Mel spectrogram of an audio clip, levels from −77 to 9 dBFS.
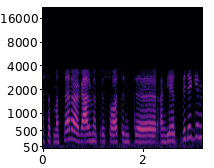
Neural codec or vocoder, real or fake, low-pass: vocoder, 44.1 kHz, 128 mel bands, Pupu-Vocoder; fake; 3.6 kHz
